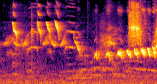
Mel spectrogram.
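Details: Fighting white-rumped shama singing in the 'nyujud' style against a rival, delivering fast downslurred whistles, then a run of bright repeated notes and harsh bursts, with sharp small-bird 'tembakan' phrases in its song.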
